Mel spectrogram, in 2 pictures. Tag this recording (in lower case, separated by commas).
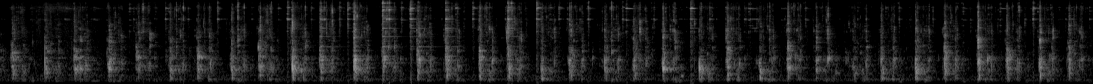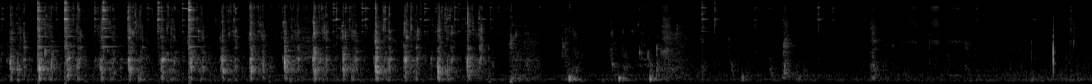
dog, animal, domestic animals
